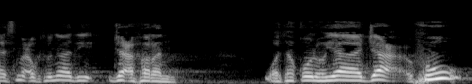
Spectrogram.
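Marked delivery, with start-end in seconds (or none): 3.3-4.6 loud, drawn-out "jaʿfu" for "جعفو", rising; damma on ف. Shown as a demonstration. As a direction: stretch "جعفو" and end firmly on "fu". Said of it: "الفاء مضمومة". (نطق "جعفو" بصوت عالٍ مع ضم الفاء)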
